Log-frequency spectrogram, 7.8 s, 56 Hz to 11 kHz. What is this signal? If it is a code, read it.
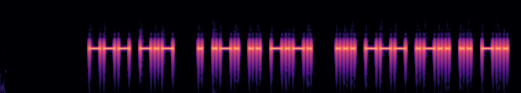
Morse code, heard as a keyed tone, about 22 wpm, 700 Hz. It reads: OK ERIC SOLID
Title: Practice QSO - Exchange 3 - More Info - 22wpm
